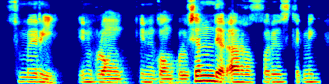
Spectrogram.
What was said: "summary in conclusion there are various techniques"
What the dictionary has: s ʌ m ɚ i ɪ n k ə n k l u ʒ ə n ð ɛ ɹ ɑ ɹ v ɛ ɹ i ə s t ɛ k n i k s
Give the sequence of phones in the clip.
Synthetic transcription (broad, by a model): s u m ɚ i ɪ n k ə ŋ k l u s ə n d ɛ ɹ ɑ ɹ f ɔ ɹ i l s t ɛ k n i k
